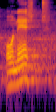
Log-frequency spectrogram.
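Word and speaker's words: honest: उसके बाद में है ऑनेस्ट, ऑनेस्ट, ऑनेस्ट, ये भी एक स्वर से उच्चारण हो रहा है प्रथम ध्वनि, तो यहाँ पर भी किसका प्रयोग करेंगे, ए एन का प्रयोग।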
